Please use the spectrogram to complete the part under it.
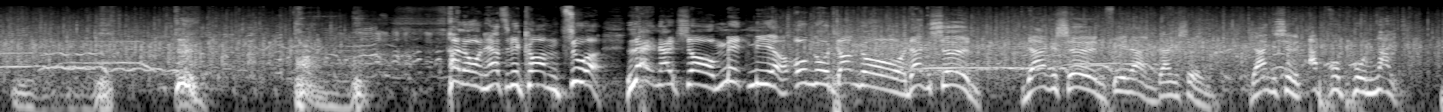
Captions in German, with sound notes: [grummelt] Hallo und herzlich willkommen zur Late Night Show mit mir, Ungo Dongo! Dankeschön! Dankeschön. Vielen Dank. Dankeschön. Dankeschön. Apropo Night.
